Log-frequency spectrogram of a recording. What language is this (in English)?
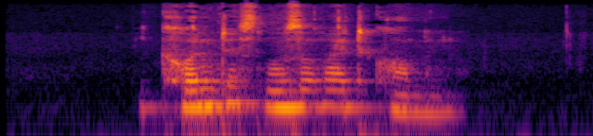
German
